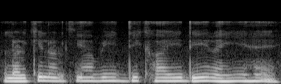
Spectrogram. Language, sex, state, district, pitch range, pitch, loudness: Hindi, male, Maharashtra, Gondia, 150-165 Hz, 160 Hz, -14 LUFS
